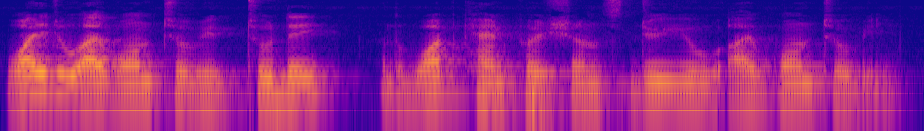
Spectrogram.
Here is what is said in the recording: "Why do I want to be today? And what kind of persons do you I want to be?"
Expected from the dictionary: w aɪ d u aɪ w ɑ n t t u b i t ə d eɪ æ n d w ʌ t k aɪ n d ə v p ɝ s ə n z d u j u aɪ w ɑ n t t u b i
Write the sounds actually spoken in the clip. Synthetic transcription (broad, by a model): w aɪ d u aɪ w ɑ n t t u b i t ə d eɪ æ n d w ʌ t k aɪ n d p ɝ ʃ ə n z d u j u aɪ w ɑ n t t u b i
